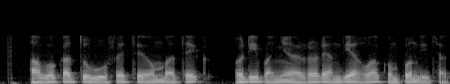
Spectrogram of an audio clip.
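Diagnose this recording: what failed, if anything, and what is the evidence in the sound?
Nothing failed; the telephone-band speech shows no fault anywhere.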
